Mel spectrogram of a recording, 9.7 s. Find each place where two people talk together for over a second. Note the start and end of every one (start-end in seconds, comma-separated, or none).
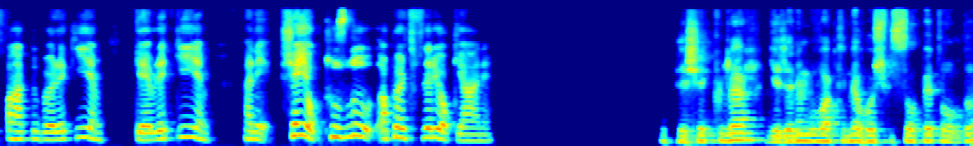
none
